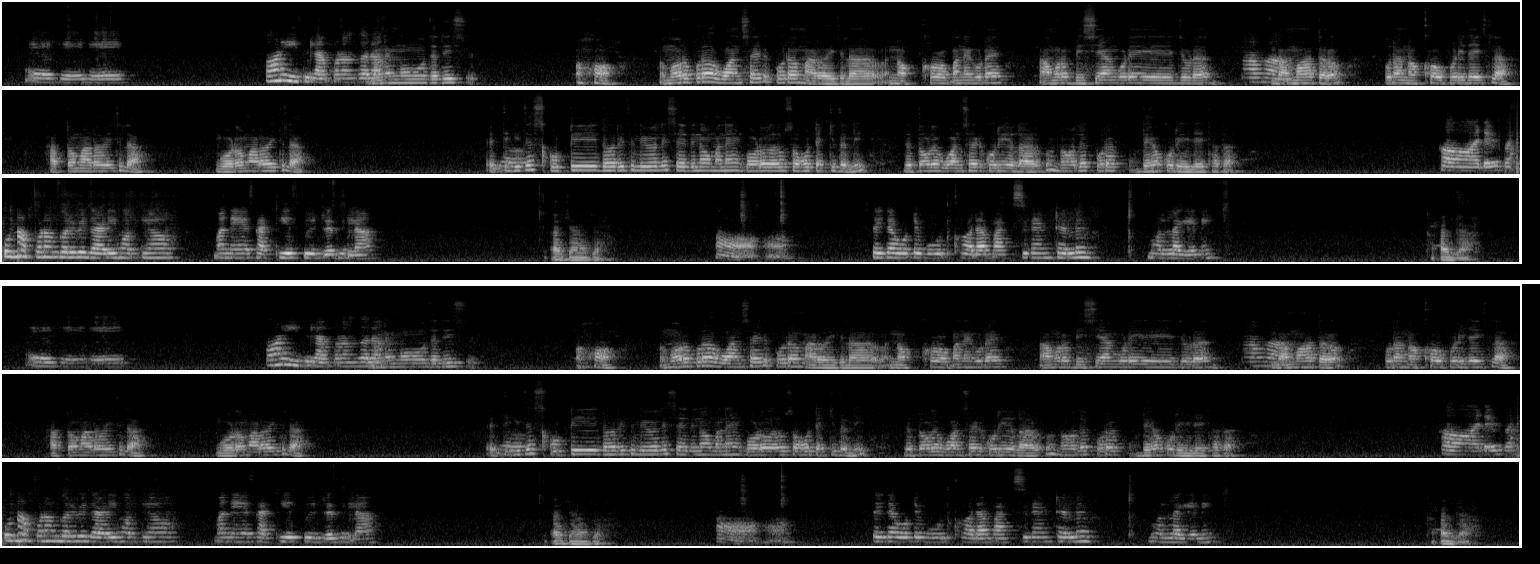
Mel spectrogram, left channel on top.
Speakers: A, on the left; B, on the left.
A: ଏ ହେ ହେ କଣ ହେଇଥିଲା? ଆପଣଙ୍କର?
B: ମାନେ ମୁଁ ଯଦିସ୍ ହଁ ମୋର ପୁରା ୱାନ୍ ସାଇଡ୍ ପୁର ମାଡ଼ ହେଇଥିଲା ନ ଖ ମାନେ ଗୋଟାଏ ଆମର ବିଷି ଆଙ୍ଗୁଡ଼ି ଯୋଉଟା
A: ହଁ ହଁ
B: ବାମ ହାତର ପୁରା ନଖ ଉପୁଡ଼ି ଯାଇଥିଲା। ହାତ ମାଡ଼ ହୋଇଥିଲା, ଗୋଡ଼ ମାଡ଼ ହୋଇଥିଲା। ଏତିକି
A: ହଁ
B: ଯେ ସ୍କୁଟି ଧରିଥିଲି ବୋଲି ସେଦିନ ମାନେ ଗୋଡ଼ ସବୁ ଟେକିଦେଲି। ଯେତେବେଳେ ୱାନ୍ ସାଇଡ୍ କୁରି ହେଲା ବେଳକୁ ନହେଲେ ପୁରା ଦେହ କୁରି ହେଇ ଯାଇଥାନ୍ତା।
A: <unintelligible>
B: ଆଜ୍ଞା ଆଜ୍ଞା।
A: ହଁ ହଁ ସେଇଟା ଗୋଟେ ବହୁତ୍ ଖରାପ୍ ଆକ୍ସିଡେଣ୍ଟ ହେଲେ ଭଲ ଲାଗେନି।
B: ଆଜ୍ଞା।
